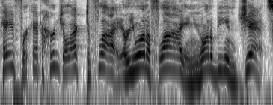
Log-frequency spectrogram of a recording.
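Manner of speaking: put-on Southern-sounding accent put on, pitched way up. Retelling what a man said on a visit to the recruiting district, imitating Mike Durchak. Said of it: "he's talking like he's from like some southern area".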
